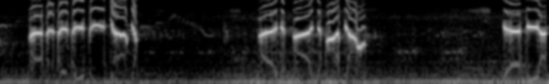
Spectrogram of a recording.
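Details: Kacer, the oriental magpie-robin, singing as a lure for other birds. Three separate bursts of bright, repeated whistles come with silent pauses of one to two seconds. Each burst ends on a sliding, falling note.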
